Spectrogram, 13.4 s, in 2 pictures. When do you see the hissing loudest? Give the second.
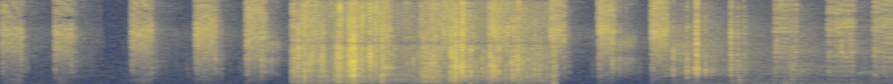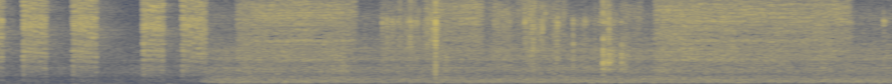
5 s.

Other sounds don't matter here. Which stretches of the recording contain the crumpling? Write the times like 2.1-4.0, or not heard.
2.1-4.2, 9.6-11.6.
